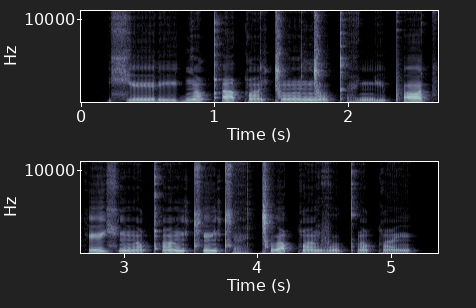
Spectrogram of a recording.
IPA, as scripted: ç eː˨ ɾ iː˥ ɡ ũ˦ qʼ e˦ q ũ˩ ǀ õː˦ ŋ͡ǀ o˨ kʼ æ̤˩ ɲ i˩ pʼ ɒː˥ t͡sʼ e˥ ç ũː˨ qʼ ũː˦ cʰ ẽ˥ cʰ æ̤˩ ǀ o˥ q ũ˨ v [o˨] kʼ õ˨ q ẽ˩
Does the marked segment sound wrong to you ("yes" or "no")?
no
